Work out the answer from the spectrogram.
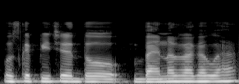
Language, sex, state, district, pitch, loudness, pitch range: Hindi, male, Bihar, Patna, 135 Hz, -14 LUFS, 125-135 Hz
